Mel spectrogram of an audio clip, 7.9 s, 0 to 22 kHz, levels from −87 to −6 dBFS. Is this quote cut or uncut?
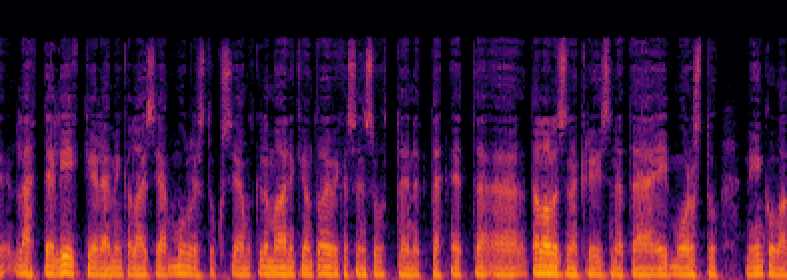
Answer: cut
